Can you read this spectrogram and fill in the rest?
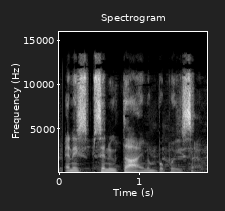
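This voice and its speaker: A man delivers a translated voice-over of a heated political exchange. His voice sits a little low, and his intonation is very lively, moving widely up and down. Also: rapid-fire, crowd noise.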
